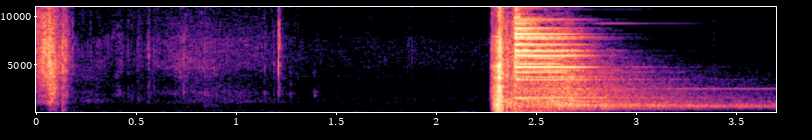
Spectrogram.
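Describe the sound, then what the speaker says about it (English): A magazine drops out of a Taurus G2C .40 pistol and strikes a hard surface, one sharp metallic clang with a ringing decay after a few faint handling clicks. "the mag fell out on this one too"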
